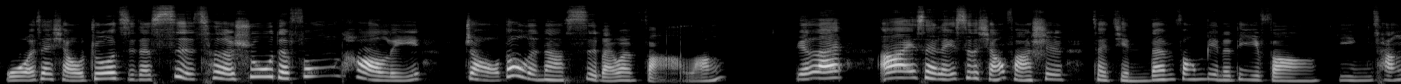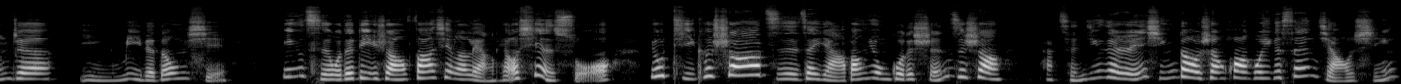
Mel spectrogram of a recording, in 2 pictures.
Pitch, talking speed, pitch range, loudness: 245 Hz, 195 characters per minute, 205-295 Hz, -22 LUFS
